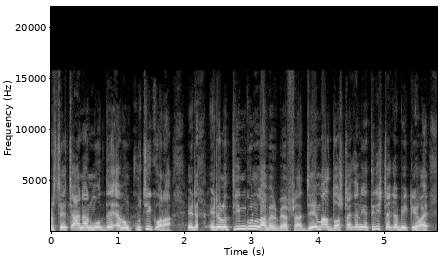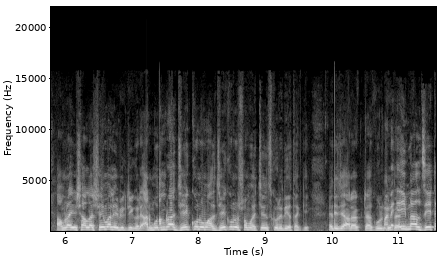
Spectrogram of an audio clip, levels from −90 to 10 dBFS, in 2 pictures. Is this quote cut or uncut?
cut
